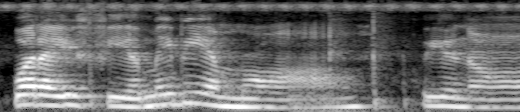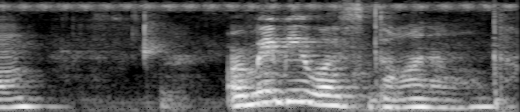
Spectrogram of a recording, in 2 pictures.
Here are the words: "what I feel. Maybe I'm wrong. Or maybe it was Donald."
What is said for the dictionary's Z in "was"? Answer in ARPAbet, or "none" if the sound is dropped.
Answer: S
